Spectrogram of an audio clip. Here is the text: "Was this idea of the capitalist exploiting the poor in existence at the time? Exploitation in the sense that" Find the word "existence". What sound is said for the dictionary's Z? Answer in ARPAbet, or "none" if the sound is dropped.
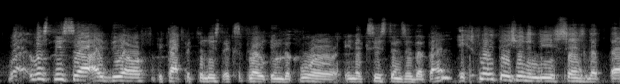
S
